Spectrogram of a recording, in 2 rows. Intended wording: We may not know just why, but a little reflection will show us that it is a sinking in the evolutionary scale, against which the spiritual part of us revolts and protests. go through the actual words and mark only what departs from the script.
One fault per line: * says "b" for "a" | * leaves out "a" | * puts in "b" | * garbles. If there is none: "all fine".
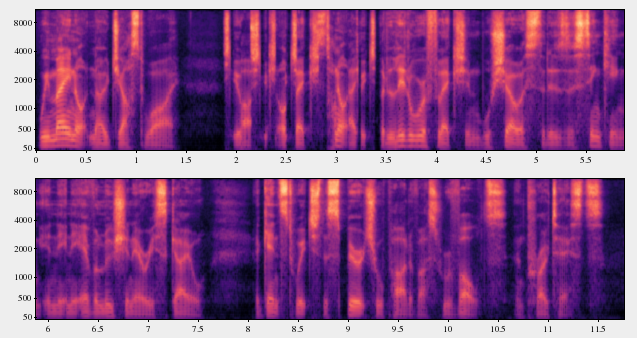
* garbles
* puts in "the"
